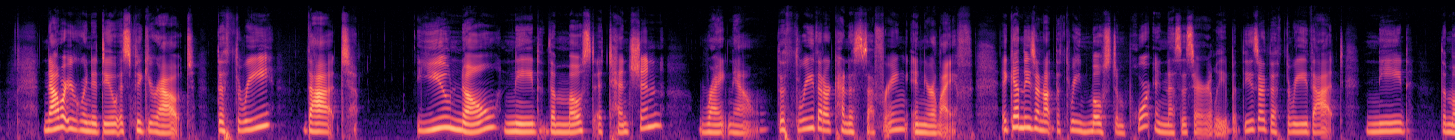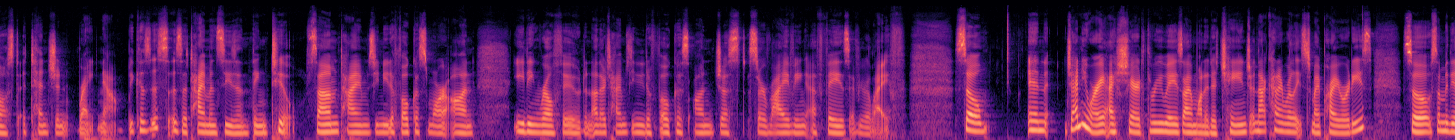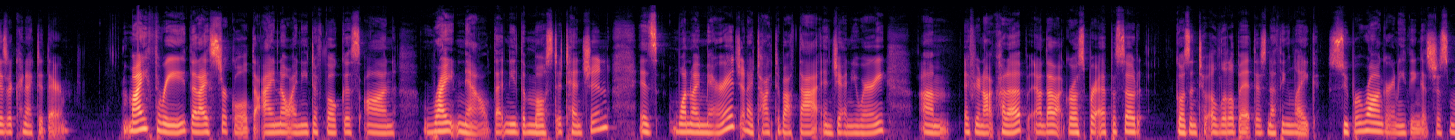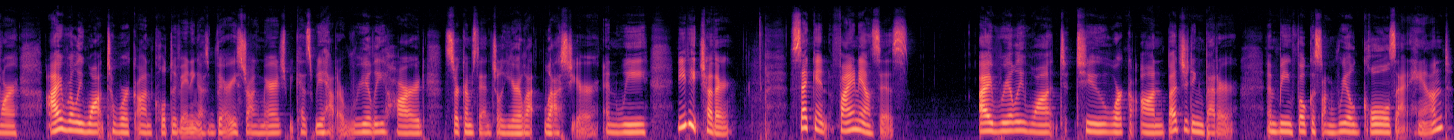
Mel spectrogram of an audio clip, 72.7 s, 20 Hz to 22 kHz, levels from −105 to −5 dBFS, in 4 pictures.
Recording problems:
none

